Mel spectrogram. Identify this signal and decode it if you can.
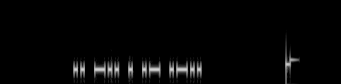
Morse code, heard as a keyed tone, about 36 wpm, 700 Hz. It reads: IDEAL
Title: Sentences from Top 1400 Words - New Word Drill - 35wpm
